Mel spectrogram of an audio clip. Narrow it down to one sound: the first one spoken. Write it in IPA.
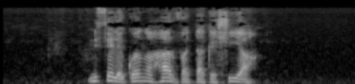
n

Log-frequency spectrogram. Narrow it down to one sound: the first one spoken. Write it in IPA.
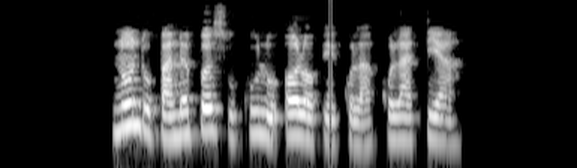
n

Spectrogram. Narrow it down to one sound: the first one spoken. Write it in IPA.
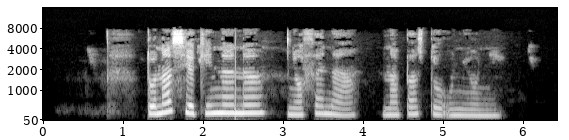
t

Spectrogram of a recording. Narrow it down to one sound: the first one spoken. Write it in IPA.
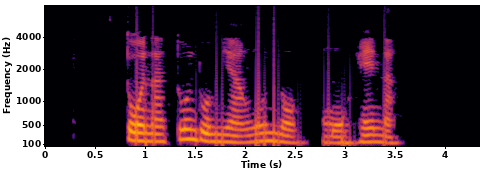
t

